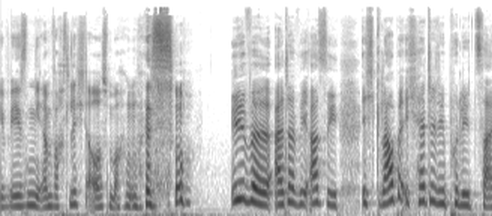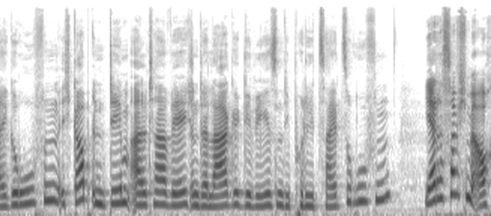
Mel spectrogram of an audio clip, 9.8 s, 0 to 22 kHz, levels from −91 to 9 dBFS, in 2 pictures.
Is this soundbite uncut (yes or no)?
no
